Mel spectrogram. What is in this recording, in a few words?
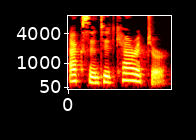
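"accented character", English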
